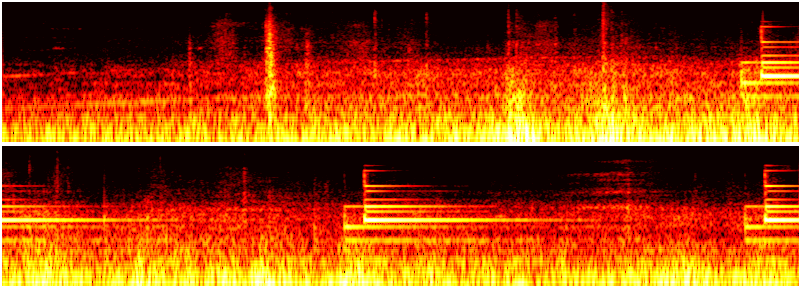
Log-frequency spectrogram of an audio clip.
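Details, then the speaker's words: MG ZS EV after its comfort software update, driving with the passenger seatbelt unfastened: soft multi-tone chime repeating about every two seconds, starting quicker than before the update and with a nicer tone. "as you can hear it started Oh quicker than it used to start but it sounds a lot nicer"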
